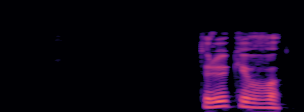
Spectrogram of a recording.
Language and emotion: Russian, neutral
